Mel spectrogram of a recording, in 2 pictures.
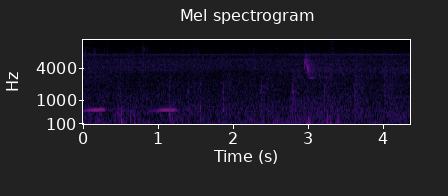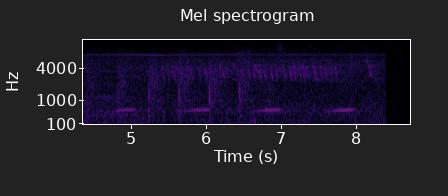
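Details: Cicadas, known in Brazil as cigarra, plentiful on a Brazilian property from December to February. A faint, steady high hiss with a thin sustained whine throughout, and short low rising notes about once a second.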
